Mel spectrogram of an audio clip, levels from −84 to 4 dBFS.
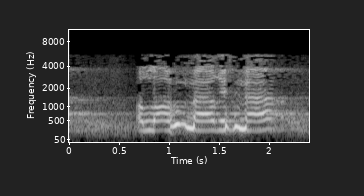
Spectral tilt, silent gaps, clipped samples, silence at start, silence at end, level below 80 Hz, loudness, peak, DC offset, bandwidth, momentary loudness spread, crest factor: -7 dB/octave; none; under 0.1%; 0 s; 0 s; -70 dBFS; -15 LUFS; -4 dBFS; under 0.1%; 5.8 kHz; 17 LU; 14 dB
